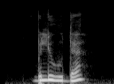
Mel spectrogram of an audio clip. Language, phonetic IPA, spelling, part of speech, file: Russian, [ˈblʲudə], блюдо, noun, Ru-блюдо.ogg
- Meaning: 1. dish, plate 2. dish, course 3. dish, a specific type of prepared food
